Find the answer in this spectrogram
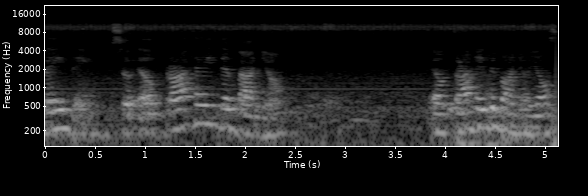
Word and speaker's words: baño: copied for me, but baño has the little tilde, what they call a tilde. It's a little curvy line over the N, and that's how you get the y sound. Baño. Gotta have a y, baño in there.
